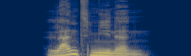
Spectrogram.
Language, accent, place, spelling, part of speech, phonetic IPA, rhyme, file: German, Germany, Berlin, Landminen, noun, [ˈlantˌmiːnən], -antmiːnən, De-Landminen.ogg
- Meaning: plural of Landmine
